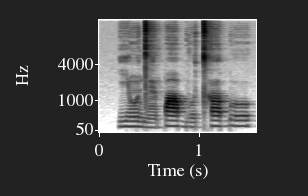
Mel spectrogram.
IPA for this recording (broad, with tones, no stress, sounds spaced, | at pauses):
j ũ˧ d ɛ̃˩ p ɑ˥ b u˩ tʰ ʌ˥ ɓ u˥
